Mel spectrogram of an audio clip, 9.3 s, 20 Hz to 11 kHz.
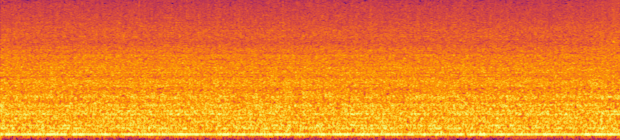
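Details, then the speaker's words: Wall unit on a cool night (about 40°F forecast) at the start of heating season: thermostat raised past 70 until heat kicks in; steady low hum with smooth airflow hiss, no rattles, surging or clicking; normal heating operation. "Turn the temp up again so the heat starts. Let's see if we get it at 70. Nope. Gotta go up a little higher. There it goes. And it's getting warm."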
